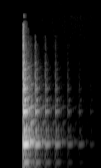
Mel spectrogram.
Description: Pop Up Hollow Tap

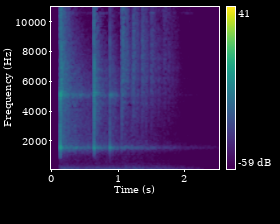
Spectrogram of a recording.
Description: Shell Case Sngle Tube, shell casing movement

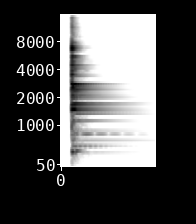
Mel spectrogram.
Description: Impact Iron Grate; barrels buckets & cans

